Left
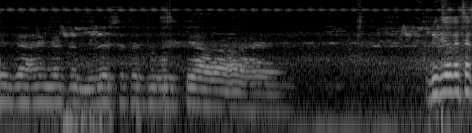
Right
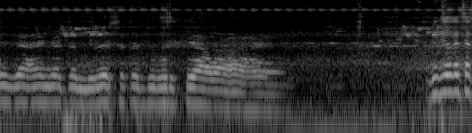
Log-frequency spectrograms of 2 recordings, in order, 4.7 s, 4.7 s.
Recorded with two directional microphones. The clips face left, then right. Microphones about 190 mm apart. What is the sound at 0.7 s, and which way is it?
Speech, 35° right (ahead or behind).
